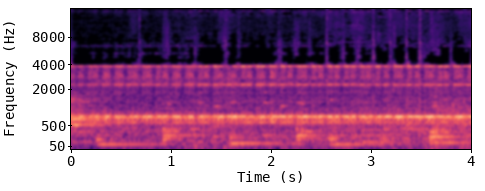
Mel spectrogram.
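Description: A steady electronic alarm tone, finely pulsing, with low notes shifting beneath it.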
